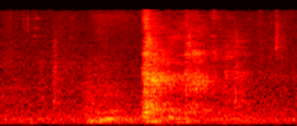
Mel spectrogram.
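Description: A single cough about a second in: a short sharp burst that dies away within about half a second.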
